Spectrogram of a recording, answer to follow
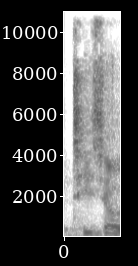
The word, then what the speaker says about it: Tissot: I think it's Tissot, that's how you pronounce it.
